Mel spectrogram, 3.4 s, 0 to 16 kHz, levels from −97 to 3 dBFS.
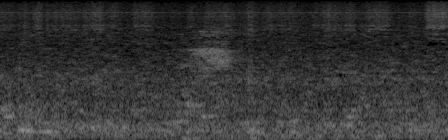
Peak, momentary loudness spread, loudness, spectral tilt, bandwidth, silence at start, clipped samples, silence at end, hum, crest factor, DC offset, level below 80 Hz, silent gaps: -36 dBFS; 6 LU; -51 LUFS; -3 dB/octave; 16 kHz; 0 s; under 0.1%; 0 s; none; 16 dB; under 0.1%; -68 dBFS; none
